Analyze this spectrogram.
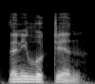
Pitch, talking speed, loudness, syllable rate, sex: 110 Hz, 250 wpm, -15 LUFS, 7.0 syllables/s, male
